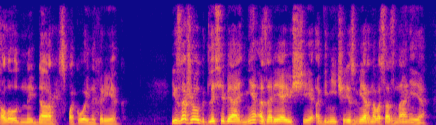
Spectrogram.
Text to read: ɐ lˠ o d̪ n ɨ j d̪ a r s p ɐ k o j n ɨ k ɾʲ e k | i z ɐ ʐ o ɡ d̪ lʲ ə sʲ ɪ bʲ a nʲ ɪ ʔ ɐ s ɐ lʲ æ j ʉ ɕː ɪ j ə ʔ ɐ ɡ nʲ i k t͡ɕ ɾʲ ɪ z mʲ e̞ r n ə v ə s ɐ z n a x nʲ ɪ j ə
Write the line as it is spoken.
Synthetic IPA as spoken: ɐ lˠ o d̪ n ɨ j d̪ a r s p ɐ k o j n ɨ x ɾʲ e k | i z ɐ ʐ o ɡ d̪ lʲ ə sʲ ɪ bʲ a nʲ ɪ ʔ ɐ z ɐ ɾʲ æ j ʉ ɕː ɪ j ə ʔ ɐ ɡ nʲ i t͡ɕ ɾʲ ɪ z mʲ e̞ r n ə v ə s ɐ z n a nʲ ɪ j ə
